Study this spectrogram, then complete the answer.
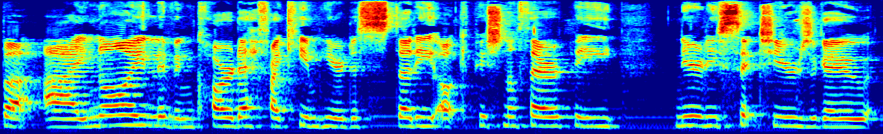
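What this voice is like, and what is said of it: Northern Irish accent. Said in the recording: “originally from a little village in Northern Ireland called Annalong, hence my funny accent”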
